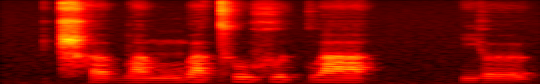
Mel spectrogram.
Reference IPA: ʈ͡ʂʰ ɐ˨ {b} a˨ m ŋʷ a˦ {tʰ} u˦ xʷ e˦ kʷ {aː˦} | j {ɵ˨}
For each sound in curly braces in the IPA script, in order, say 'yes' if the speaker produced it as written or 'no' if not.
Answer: yes, yes, no, yes

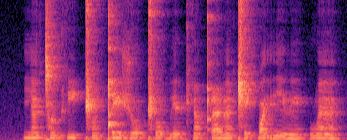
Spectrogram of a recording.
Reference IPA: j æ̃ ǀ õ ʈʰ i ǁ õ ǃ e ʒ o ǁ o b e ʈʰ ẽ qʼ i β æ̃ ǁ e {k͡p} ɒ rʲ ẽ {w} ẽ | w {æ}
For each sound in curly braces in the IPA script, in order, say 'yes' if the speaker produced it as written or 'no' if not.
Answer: yes, no, no

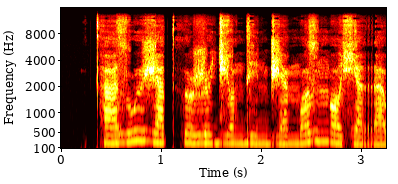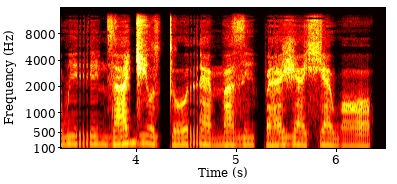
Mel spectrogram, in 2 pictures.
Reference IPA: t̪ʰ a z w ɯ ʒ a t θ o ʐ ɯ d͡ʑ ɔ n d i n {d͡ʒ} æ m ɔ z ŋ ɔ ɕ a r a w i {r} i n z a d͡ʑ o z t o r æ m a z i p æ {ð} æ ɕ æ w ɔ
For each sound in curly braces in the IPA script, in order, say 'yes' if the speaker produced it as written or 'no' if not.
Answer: yes, yes, no

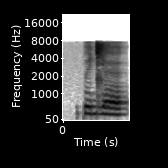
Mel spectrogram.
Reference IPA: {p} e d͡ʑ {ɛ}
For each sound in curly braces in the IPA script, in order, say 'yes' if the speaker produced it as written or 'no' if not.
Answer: yes, yes

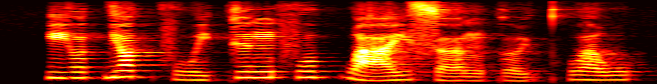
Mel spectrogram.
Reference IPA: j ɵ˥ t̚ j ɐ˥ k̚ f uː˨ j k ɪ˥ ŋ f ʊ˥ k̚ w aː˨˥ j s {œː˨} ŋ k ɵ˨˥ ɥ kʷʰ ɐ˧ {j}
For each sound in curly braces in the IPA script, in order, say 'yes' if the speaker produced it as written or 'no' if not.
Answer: yes, no

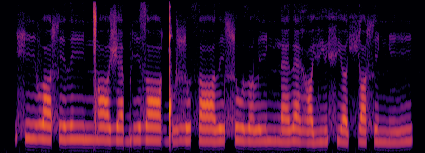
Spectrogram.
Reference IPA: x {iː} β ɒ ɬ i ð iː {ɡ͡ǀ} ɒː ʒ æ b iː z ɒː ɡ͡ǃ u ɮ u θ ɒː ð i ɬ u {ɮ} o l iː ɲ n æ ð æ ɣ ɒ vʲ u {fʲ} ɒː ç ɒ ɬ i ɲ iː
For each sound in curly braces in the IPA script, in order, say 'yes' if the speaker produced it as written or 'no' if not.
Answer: yes, no, no, yes

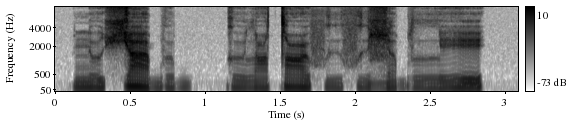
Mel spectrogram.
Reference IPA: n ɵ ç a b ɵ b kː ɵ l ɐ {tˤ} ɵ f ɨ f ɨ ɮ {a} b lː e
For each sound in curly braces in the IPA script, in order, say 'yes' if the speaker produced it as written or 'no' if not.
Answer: yes, no

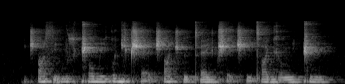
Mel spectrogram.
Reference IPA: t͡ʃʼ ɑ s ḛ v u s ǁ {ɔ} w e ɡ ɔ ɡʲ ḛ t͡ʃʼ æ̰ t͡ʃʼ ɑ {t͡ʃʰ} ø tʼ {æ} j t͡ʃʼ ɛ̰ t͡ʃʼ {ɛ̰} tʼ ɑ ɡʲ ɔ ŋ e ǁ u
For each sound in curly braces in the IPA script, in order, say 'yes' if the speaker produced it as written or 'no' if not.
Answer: yes, no, yes, no

